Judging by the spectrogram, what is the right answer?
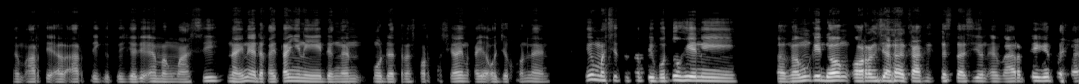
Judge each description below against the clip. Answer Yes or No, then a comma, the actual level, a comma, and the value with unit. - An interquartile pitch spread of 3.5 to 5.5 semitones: Yes, average, 4.1 semitones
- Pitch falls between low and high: Yes, medium, 145 Hz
